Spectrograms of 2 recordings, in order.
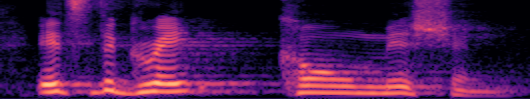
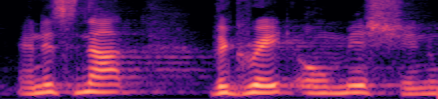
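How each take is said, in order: First: "Commission" with the first syllable "co" slowed and leaned on; slow, hit the "co" in "Commission"; stress on co. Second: Said in the usual way. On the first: Shown as a demonstration. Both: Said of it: "emphasis on co".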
